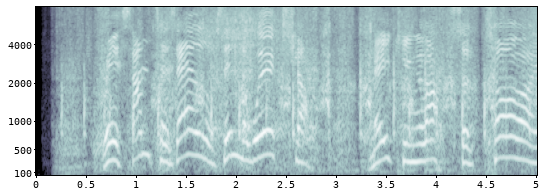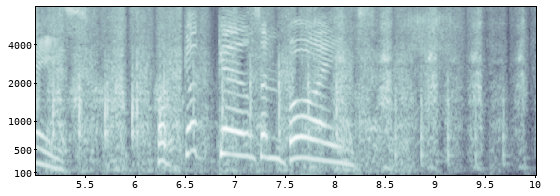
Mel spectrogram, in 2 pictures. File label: Santa's Elves, Cute elves working in Santa's workshop making toys.; Christmas (Sound Effects:Seasonal)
